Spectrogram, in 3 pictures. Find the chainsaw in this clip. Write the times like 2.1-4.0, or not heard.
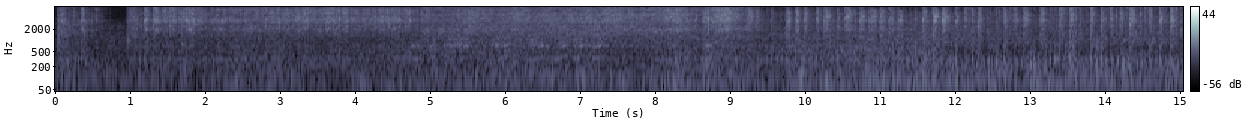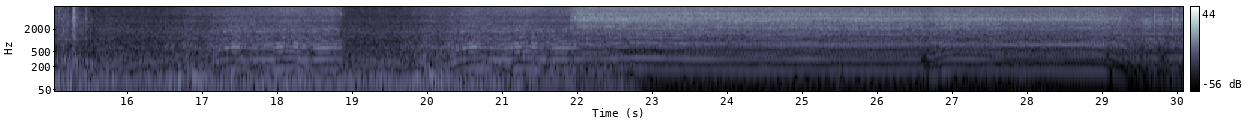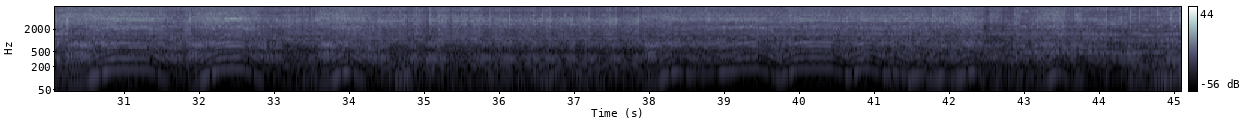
0.0-45.0.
